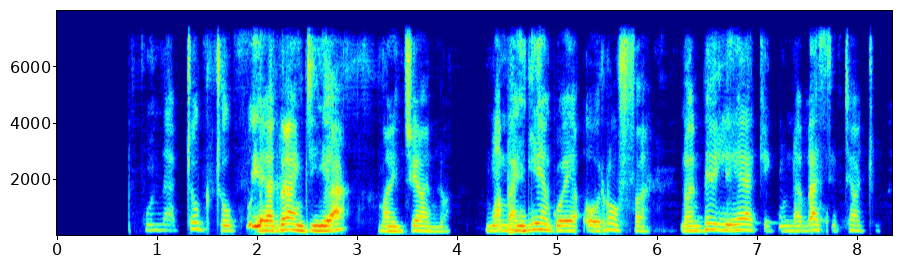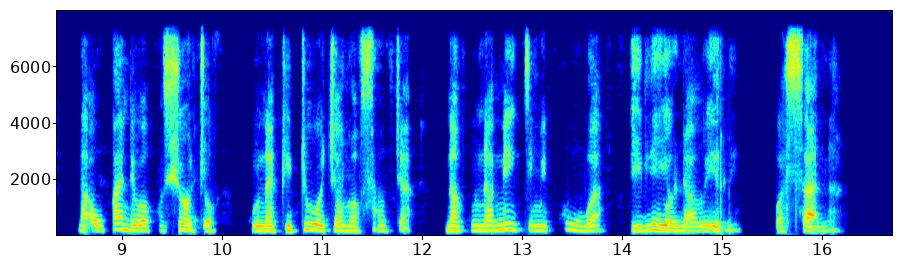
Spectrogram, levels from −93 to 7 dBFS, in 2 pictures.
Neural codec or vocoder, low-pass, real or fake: codec, 24 kHz, 1.5 kbps, HILCodec; 7.2 kHz; fake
